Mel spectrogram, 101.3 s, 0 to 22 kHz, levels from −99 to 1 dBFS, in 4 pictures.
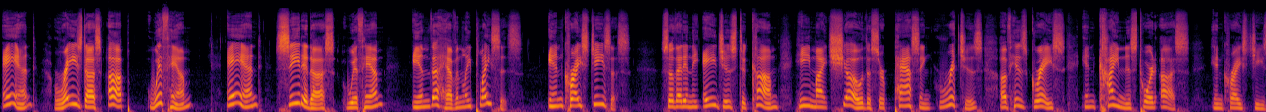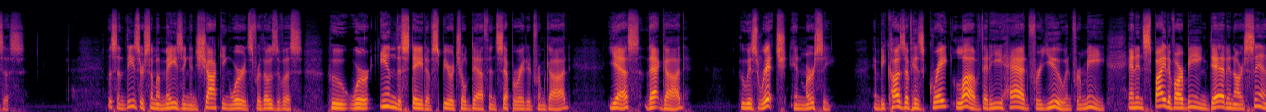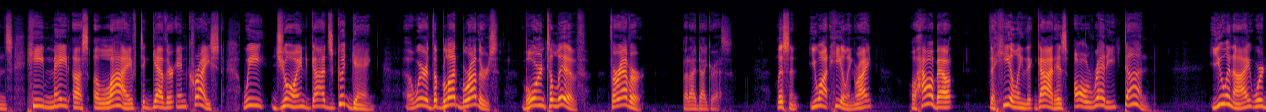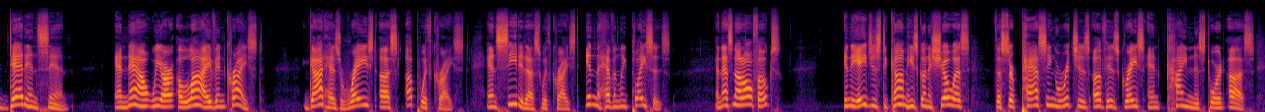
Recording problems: none

